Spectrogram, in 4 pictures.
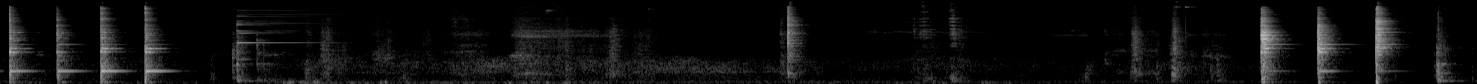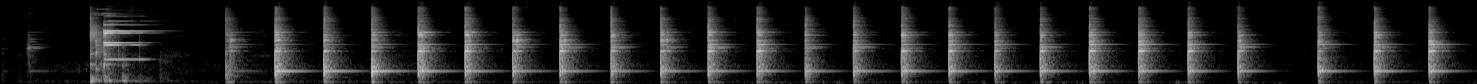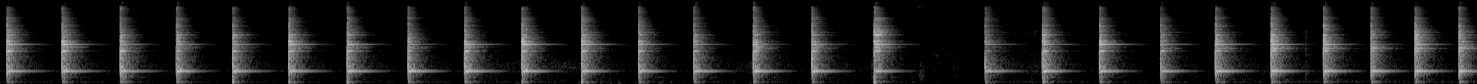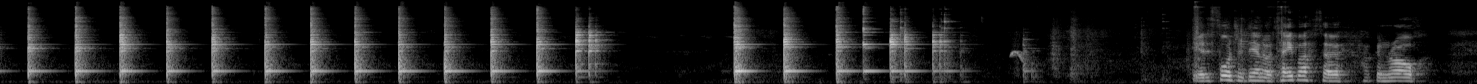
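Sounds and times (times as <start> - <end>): hammer striking metal on anvil: 0.0 - 3.3, 12.6 - 38.8, 39.4 - 50.6, 51.6 - 54.0
loud ringing clang: 2.4 - 3.4, 15.7 - 16.5.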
